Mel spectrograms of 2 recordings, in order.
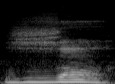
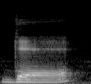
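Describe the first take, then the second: First: It starts with a soft zh sound. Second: It starts with a hard g sound. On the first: This is how it is actually pronounced. The speaker calls it right. "faz o som Gé" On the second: This is how it would sound if spelling were regular. The speaker calls it wrong. "na lógica você teria G"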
